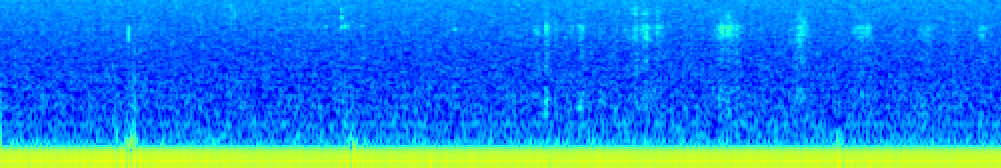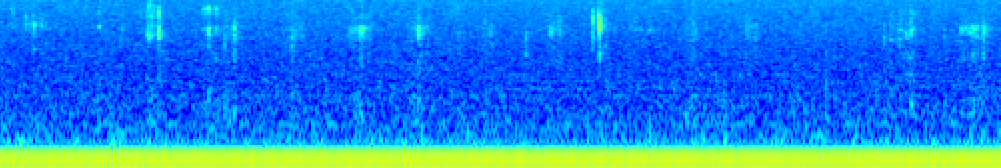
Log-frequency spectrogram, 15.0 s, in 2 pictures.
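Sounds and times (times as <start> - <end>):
steady low hum: 0.0 - 15.0
crunchy chips being chewed: 3.4 - 15.0.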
